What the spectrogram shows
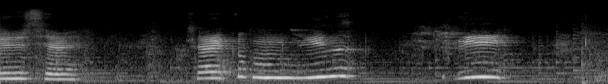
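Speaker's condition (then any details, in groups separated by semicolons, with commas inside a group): Cerebral palsy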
